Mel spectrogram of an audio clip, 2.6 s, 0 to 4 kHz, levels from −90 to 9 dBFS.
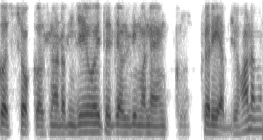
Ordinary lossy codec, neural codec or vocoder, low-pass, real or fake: Opus, 16 kbps; codec, 16 kHz, 8 kbps, FunCodec, trained on LibriTTS, 25 frames a second; 3.6 kHz; fake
